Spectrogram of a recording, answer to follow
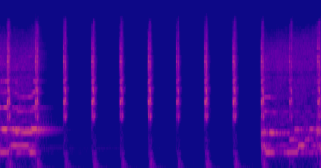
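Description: Hip-hop beat with a clock-tick sound in its rhythm. The music drops out about half a second in, leaving only the clock ticking, nearly three ticks a second. The beat comes back near the end.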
